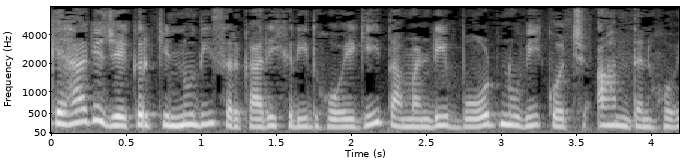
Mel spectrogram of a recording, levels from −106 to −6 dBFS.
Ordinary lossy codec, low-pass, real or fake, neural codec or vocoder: none; none; real; none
